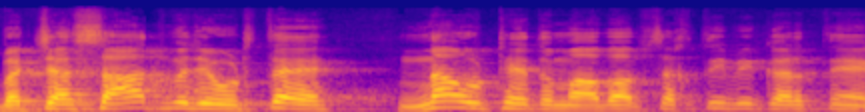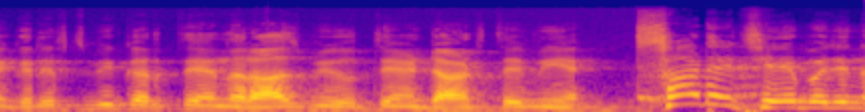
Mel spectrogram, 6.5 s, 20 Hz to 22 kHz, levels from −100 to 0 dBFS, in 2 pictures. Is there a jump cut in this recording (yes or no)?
no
